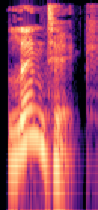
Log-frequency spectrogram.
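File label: "lentic", British English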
